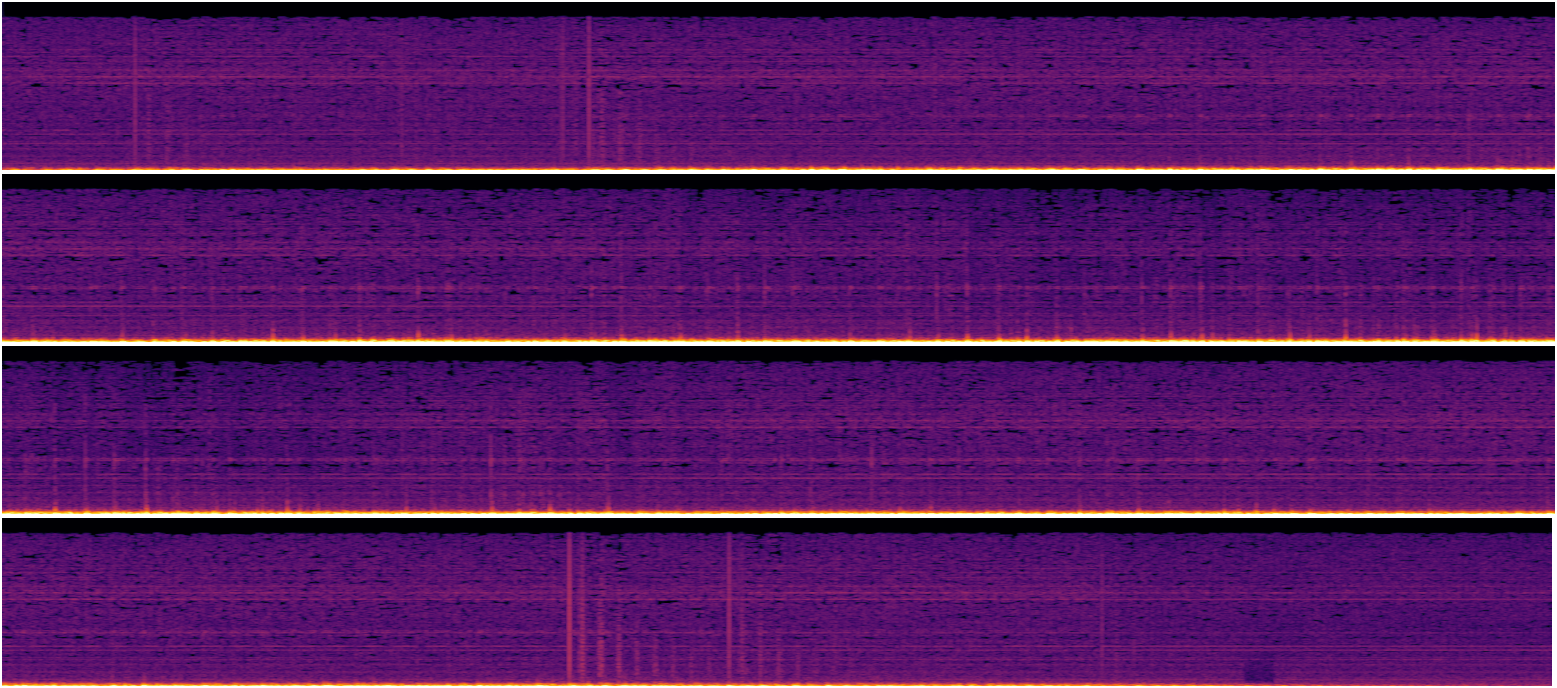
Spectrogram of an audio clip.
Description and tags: You hear a thundering that comes closer. It's dark, sun has not got up yet. The sound is like thunder but yet isn't. You saw nothing in the sky.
